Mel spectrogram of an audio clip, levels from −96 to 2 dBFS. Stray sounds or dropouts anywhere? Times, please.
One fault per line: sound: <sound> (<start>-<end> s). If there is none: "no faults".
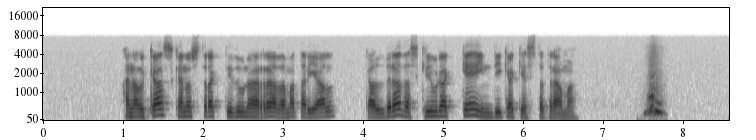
sound: whoosh (7.4-7.8 s)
